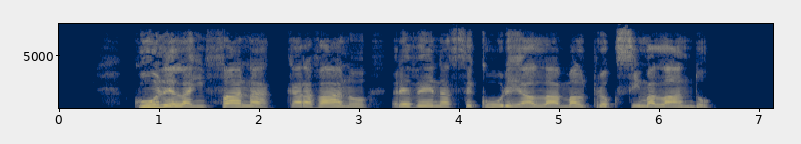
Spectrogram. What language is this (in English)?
Esperanto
